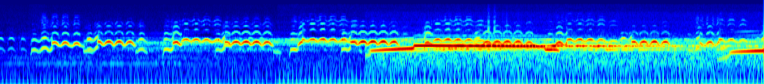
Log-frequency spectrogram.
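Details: At night in summer lake country of northern Canada, common loons give rapid wavering tremolo calls in repeated bursts, laugh-like and yodelling, while a long plaintive wail rises midway and holds beneath them.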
